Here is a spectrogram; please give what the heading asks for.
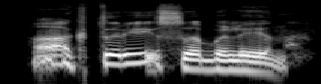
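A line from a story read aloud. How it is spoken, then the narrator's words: Grumbling. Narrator (Russian): проворчал Владимир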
